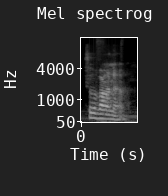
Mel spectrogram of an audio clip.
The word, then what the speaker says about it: Sylvana: Is that how it's pronounced? Sylvania? Yep. Sylvana. Sylvana.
